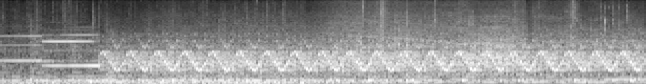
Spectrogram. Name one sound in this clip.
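A fire engine's siren wails rapidly up and down, close by.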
